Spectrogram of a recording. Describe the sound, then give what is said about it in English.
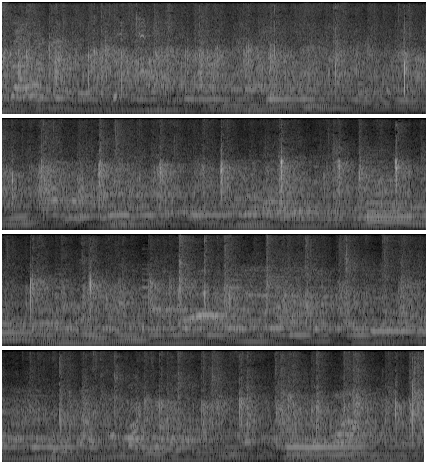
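An audience claps hands steadily for the whole stretch, a dense, continuous patter of many overlapping claps with some sharper individual smacks, over a bed of sustained low musical tones. “Clap your hands for her.”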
